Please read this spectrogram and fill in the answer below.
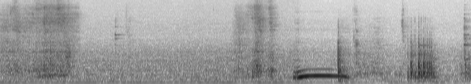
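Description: Slurping noodles off a plate held up to the mouth, then a short hummed "mm" that rises and falls in pitch about three seconds in, with light clinks of chopsticks on the plate.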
